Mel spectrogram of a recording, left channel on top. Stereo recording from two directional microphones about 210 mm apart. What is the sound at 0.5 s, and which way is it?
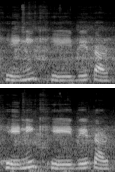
Speech, 30° left (ahead or behind).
